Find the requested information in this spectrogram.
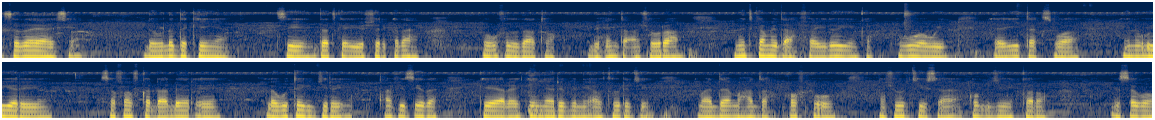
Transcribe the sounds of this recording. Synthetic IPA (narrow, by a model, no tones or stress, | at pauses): sɐðɛhɛsɔ | d̪ɔwlɐd̪ɐkʰɛnjɐ | sɪd̪ɐd̪kʰɐijɞʃɪɾɪkʰɐðɐɦɐ | ʊɣʊfʊðʊðaːt̪ʰɔ | bɪħɪnt̪ʰɐʕɑnʃuːɾɐɦɐ | mɪd̪kʰɐmɪd̪ɐfaːʔɪðɔːjɪŋkʰɐ | ʊɣʊwɑːwɛːnɛːit̪ʰɐkswɑː | ɪnuːʔʊjɐɾɛːjɔ | sɐfɐfkʰɐɖaːɖɛːrɛː | lɐɣʊt̪ʰɐɣɪt͡ʃɪɾɛj | ħɑfisjɐðɐ | kʰɐjaːɾɛkʰɛnjɐrɪvɐnuawt̪ʰɔɾɪt̪ʰɪ | maːd̪aːmɐɦɐd̪ɐqɔfkʰʊ̰uː | ʕɑnʃuːrt̪ʰiːsɐkʰʊbɪt͡ʃɪkʰɐɾɔ | ɪsɐɣɔː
